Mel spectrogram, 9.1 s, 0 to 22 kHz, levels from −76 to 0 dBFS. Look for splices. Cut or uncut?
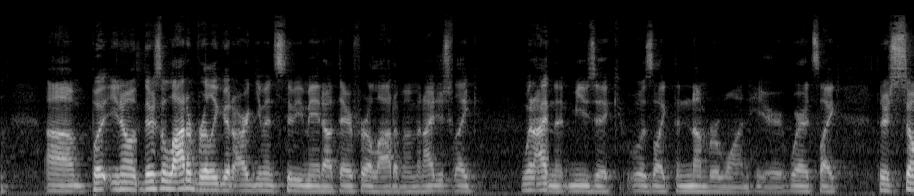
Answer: cut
